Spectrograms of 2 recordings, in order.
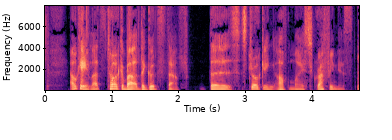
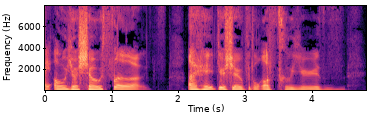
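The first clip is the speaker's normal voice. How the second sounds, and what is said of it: Imitates listeners' voices. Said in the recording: “my impression of my listeners' voices”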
